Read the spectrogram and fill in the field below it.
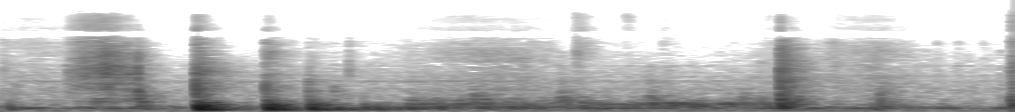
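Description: Small objects clatter as a cat knocks them off a table.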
